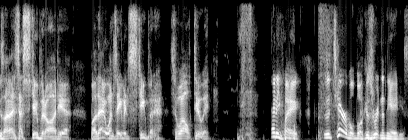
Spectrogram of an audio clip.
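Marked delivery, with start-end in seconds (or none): 0.2-4.2 grumpy superhero voice. Retelling reading a Care Bears book to a child: grumpy Wolverine voice. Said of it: "sound like Wolverine from the Pride of the X-Men".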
